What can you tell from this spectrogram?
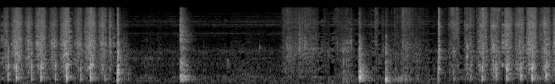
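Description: Onion being grated on a metal box grater: quick, evenly spaced rasping strokes. They stop for about two seconds near the middle, broken by a single knock, then start again.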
